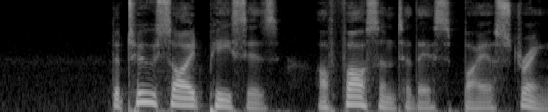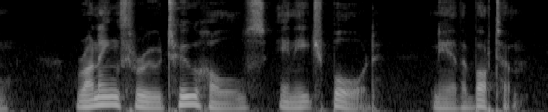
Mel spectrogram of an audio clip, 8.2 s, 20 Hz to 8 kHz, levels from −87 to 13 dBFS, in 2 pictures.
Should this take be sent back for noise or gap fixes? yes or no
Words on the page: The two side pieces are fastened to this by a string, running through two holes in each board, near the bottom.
no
